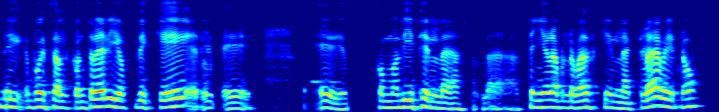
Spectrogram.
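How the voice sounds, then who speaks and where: The recording has a dry, close sound with no echo. A woman at a medium pitch speaks very slowly, with ordinary pitch variation. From Mexico. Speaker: theosophy lecturer. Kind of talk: lecture. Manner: halting.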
